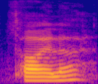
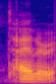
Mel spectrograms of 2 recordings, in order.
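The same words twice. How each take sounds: First: Tyler as Australian "Toyler", rising like a question; Australian accent. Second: Said in the usual way. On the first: Shown as a demonstration. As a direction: try Tyler with an Australian accent, a bit higher. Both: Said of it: "How do you pronounce Tyler in Australian accent?".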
